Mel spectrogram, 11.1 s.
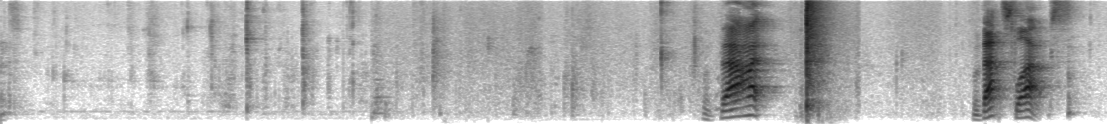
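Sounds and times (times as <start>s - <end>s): faint chewing: 0.1s - 7.1s.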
